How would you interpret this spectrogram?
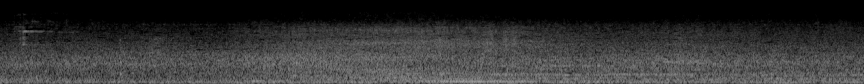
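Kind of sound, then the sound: vehicle, traffic noise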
